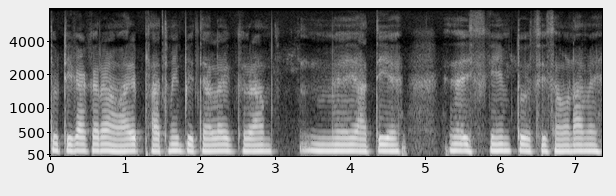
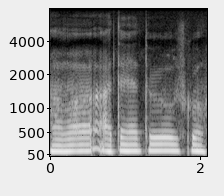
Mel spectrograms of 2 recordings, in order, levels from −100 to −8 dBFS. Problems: constant background noise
